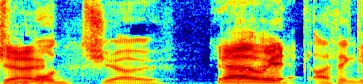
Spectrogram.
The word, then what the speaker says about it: Modjo: It's Modjo. Yeah, I think it's meant to be pronounced Mojo.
